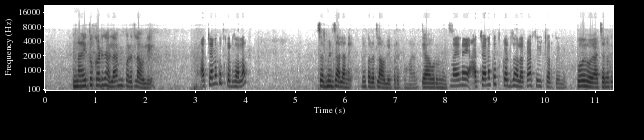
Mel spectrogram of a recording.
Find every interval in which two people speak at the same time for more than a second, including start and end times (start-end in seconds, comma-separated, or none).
none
